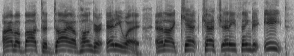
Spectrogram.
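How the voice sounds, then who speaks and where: A man voicing a hungry, crafty male raccoon trickster who speaks in a loud, pleading way. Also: high voice, moderate pace, no echo, voice pushed up. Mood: pleading loudly.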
